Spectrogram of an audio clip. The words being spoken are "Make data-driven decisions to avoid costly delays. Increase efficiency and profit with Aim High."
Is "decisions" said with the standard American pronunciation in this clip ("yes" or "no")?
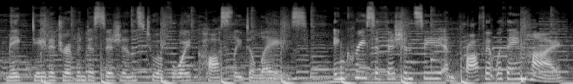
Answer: yes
